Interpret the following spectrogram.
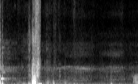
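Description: A single short burst of handling noise on a handheld camera's microphone about half a second in, as the camera is fumbled with, followed by quiet.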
